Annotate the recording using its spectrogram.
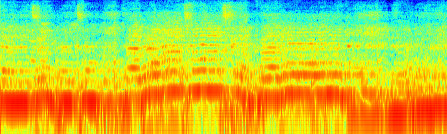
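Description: A woman singing an Ethiopian Orthodox mezmur (hymn) into a microphone, in long held notes that rise and fall in pitch.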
